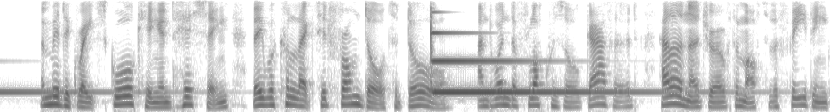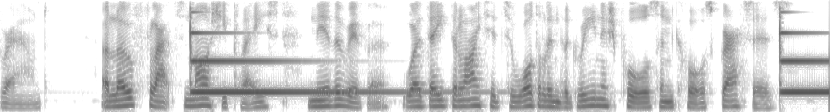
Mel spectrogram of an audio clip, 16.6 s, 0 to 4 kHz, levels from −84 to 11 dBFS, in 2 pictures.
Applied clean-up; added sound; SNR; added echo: none; Glass; -2 dB; none.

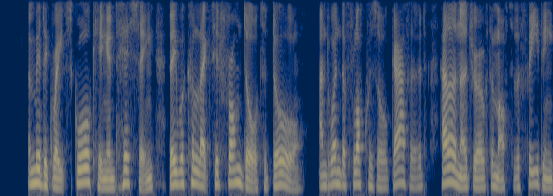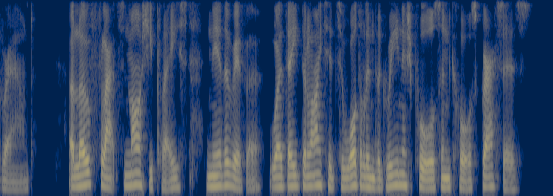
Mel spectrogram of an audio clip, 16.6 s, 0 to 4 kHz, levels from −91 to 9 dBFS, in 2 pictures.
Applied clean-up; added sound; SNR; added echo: none; none; none; none.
